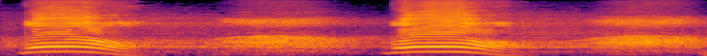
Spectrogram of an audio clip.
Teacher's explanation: জিহ্বার গোড়া জিহ্বার মধ্যখান উঁচু করে দিতে হবে। হ্যাঁ ঠোঁট গোল করা যাবে না। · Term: মোটা আওয়াজ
